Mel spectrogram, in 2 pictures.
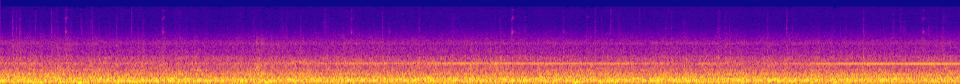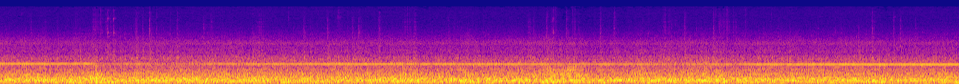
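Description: Running noise of a Tobu Spacia limited express train heard from inside the car: a steady rumble of wheels on rail, with a thin, steady high whine that sinks very slightly in pitch.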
